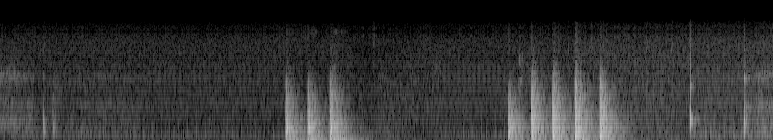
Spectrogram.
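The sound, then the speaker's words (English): Two bursts of firm knocking, first three quick raps and then a longer run of about five, loud, with quiet pauses between and a couple of faint taps afterward. “Who's knocking?”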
